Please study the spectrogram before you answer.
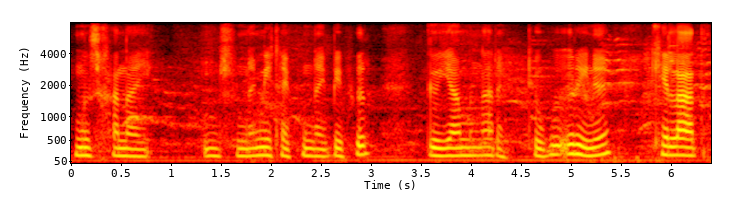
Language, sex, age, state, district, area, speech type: Bodo, female, 60+, Assam, Kokrajhar, urban, spontaneous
